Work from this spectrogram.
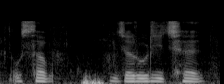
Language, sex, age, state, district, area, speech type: Maithili, male, 30-45, Bihar, Muzaffarpur, urban, spontaneous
